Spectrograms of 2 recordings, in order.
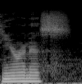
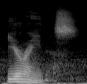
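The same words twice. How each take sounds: First: The name is said the standard way. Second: The name is said the joke way. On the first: "I know it's pronounced Uranus" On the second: "so I'm just gonna pronounce it Uranus"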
